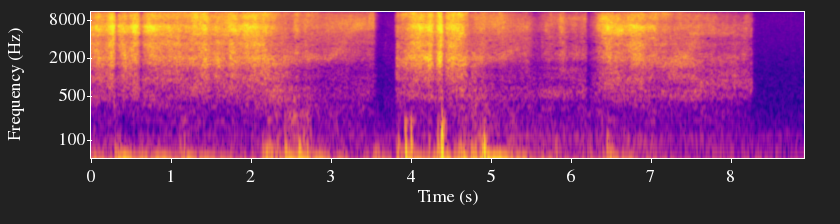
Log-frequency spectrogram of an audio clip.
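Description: Both hands rub and scratch the surface of a closed kraft cardboard shipping box with their fingertips, making a fast, continuous, bright, papery scratching. The rasping briefly cuts out near the middle, resumes with a few low thumps, and drops away just before the end.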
